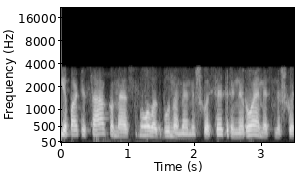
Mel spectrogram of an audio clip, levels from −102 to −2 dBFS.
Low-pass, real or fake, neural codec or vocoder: 3.6 kHz; real; none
